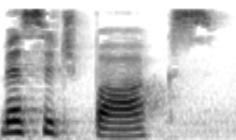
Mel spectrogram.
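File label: "message box", English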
